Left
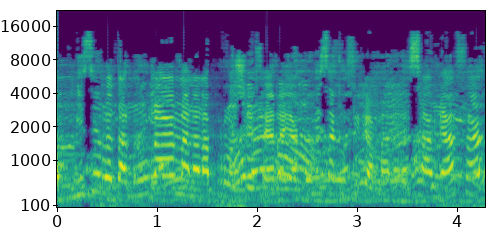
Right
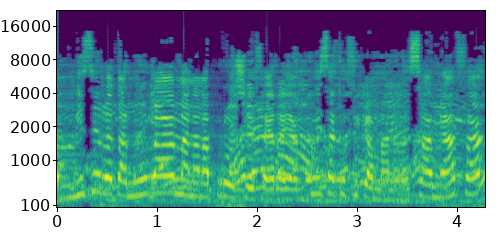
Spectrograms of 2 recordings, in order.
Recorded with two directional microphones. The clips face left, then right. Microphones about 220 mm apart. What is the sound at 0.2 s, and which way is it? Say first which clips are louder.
Speech: right 4 dB; 25° right (ahead or behind).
